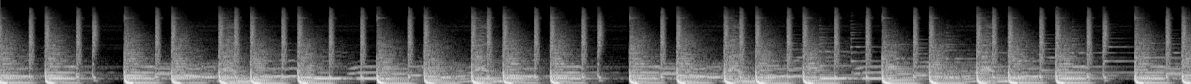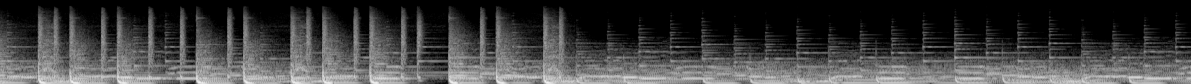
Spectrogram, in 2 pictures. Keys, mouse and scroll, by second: 2.2-7.3 drag, 9.6-11.6 scroll up 1, 12.8 scroll up 1, 12.9-19.5 drag.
